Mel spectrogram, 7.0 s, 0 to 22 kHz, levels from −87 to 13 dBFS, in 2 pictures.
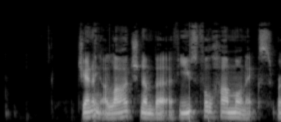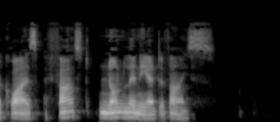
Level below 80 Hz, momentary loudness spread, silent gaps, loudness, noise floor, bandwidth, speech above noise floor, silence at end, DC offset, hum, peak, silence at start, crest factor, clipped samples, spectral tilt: -56 dBFS; 9 LU; none; -24 LUFS; -74 dBFS; 11.5 kHz; 51 dB; 0.85 s; under 0.1%; none; -4 dBFS; 1 s; 22 dB; under 0.1%; -4.5 dB/octave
